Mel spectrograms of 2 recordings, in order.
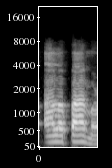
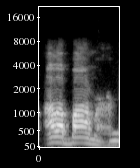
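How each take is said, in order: First: Said in the usual way. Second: Put-on Englishman's clumsy American accent, a bit louder; mock an American saying Alabama as "Ala-BAH-ma"; bad American accent. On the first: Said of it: "trying to do an American accent badly". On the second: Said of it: "an Englishman trying to do an American accent badly".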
